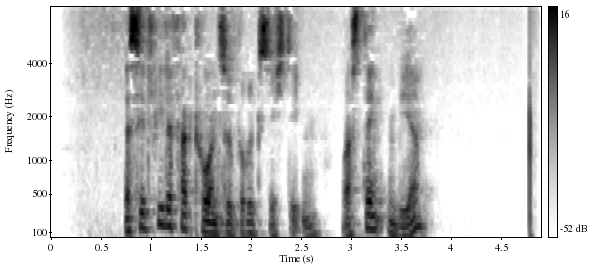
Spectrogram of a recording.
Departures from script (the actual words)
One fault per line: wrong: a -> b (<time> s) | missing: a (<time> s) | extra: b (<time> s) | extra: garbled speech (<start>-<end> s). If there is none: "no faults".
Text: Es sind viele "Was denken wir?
extra: Faktoren zu berücksichtigen (1.2 s)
